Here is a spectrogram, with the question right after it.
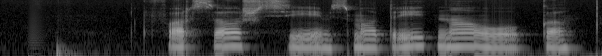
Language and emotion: Russian, sad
